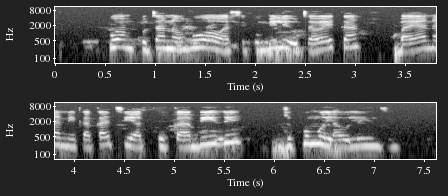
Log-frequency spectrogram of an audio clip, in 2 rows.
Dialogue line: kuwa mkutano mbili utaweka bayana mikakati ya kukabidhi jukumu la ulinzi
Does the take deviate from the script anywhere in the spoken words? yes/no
yes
